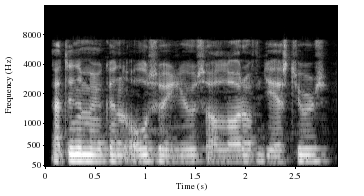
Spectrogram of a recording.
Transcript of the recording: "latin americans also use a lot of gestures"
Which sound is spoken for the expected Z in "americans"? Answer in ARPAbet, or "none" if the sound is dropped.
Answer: none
